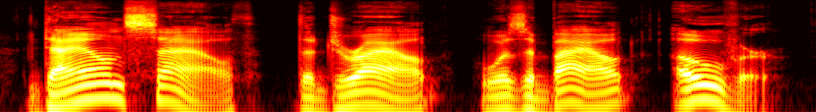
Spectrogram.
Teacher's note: And the diphthong ow becomes ow, so it becomes a triphthong almost.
